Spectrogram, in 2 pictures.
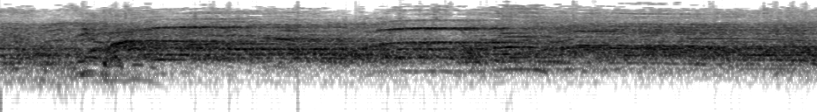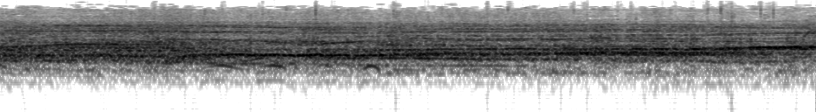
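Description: Spectators in a large indoor hall cheering and shouting, many voices at once, the din holding steady.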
